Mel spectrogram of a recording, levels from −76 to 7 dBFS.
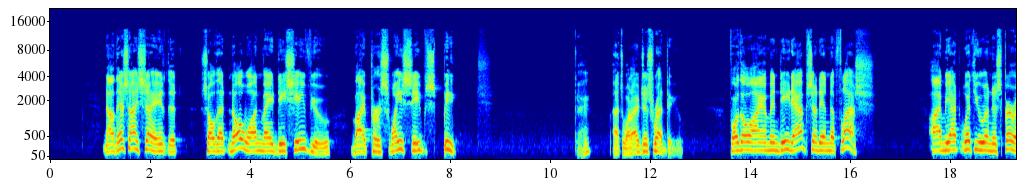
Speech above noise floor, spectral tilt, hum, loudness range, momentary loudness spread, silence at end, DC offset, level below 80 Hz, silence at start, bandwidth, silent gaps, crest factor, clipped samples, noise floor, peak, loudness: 57 dB; -5 dB/octave; none; 7 LU; 12 LU; 0 s; under 0.1%; -58 dBFS; 1.05 s; 14 kHz; none; 14 dB; under 0.1%; -70 dBFS; 0 dBFS; -14 LUFS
